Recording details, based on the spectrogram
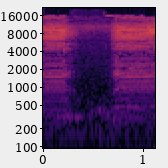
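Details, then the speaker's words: Electric breast pump switched from massage mode to suction mode (both adjustable to level 9): a steady motor buzz with a brief dip in loudness, then the hum resumes. "dan kalau kita Tekan sekali lagi dia langsung mode hisapan"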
